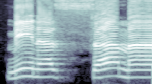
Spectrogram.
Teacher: من السماء نون سین زبر نس سین زبر سا من الس میم الف مد زبر ما یہ لمبی مد ہے، 4 الف کی لمٹ میں اس کو کھینچنا ہے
